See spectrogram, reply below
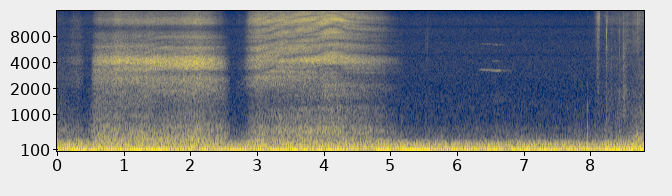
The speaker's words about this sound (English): For instance, you can breathe in deeply. Let's try this together. Breathe in deeply. And when you breathe out, feel yourself sinking deeper and deeper and deeper inside of your body.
